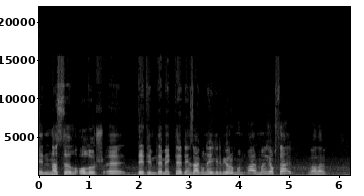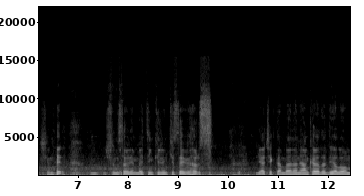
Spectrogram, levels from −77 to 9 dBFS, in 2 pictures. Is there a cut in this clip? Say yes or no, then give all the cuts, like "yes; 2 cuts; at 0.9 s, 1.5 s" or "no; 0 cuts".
no; 0 cuts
